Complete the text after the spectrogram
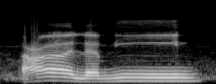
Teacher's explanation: Keep in mind that emphasis must be placed on the Ain to differentiate it from the Hamza.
